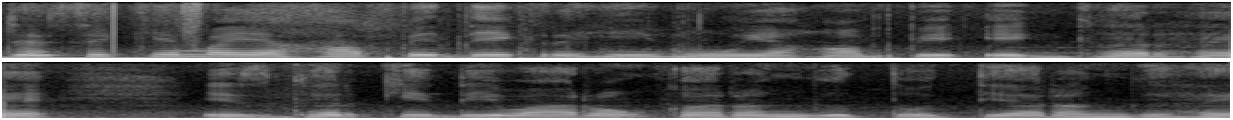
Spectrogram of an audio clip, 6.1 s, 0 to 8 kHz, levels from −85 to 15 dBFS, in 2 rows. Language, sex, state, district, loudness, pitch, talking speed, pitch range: Hindi, female, Chhattisgarh, Sukma, -23 LUFS, 230 Hz, 235 wpm, 215-245 Hz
